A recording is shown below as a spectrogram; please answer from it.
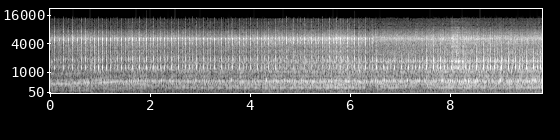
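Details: Lada Kalina 1.4 16-valve engine knock: sharp, even metallic ticking about three per second, loudest up top near the timing cover; shifting the timing-belt cover makes it louder or vanish depending on direction. Cause suspected, unconfirmed.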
